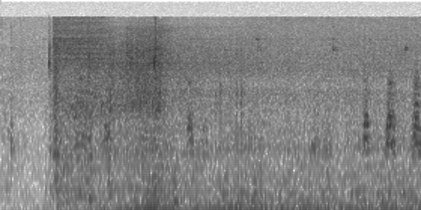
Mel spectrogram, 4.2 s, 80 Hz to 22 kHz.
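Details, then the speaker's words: 1988 Saab 900 Turbo with a hard-start issue, battery fully charged and wiring reconnected; warm engine cranks briefly, catches quickly and settles to steady even idle with turbo audible; easier warm start. "well I would say that was an easier start I mean the the engine is warm"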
